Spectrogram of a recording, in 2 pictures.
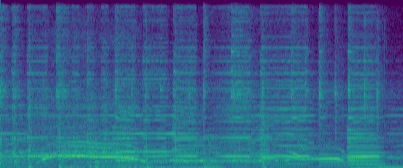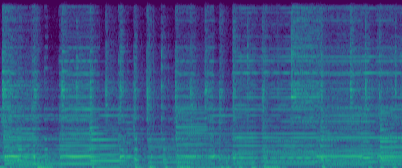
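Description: Live rock band playing over a loud festival sound system, with a short featured instrumental solo: high lead notes that bend and glide up and down, mostly in the first half, over sustained chords and a bass line.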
